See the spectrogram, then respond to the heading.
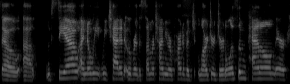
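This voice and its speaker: A woman career advisor hosting a video chat, speaking in a halting way with many fillers and restarts. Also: medium pitch, fairly even intonation, fairly bright tone. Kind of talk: moderating a chat.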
